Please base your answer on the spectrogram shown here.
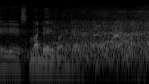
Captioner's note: laughter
